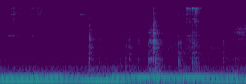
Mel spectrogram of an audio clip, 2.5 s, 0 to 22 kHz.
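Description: Light metallic clicks and a key jingling as a Fire-Lite BG-8 pull station is handled during its reset, a few clicks coming close together near the end. A steady low hum runs underneath.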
